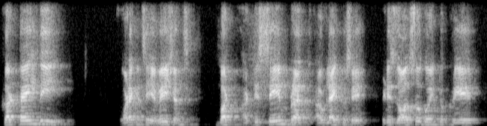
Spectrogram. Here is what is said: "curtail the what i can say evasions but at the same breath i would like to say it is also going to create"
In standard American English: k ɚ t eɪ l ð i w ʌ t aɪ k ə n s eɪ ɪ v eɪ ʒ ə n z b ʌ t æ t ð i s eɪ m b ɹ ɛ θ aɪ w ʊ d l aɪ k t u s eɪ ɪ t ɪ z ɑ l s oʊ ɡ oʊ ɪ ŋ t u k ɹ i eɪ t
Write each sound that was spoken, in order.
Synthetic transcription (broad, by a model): k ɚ t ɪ l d i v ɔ t aɪ k ə n s eɪ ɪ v eɪ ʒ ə n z b ʌ t æ t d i s eɪ m b ɹ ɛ t aɪ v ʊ d l aɪ k t u s eɪ ɪ t ɪ z ɑ l s oʊ ɡ oʊ ɪ ŋ t u k ɹ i eɪ t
